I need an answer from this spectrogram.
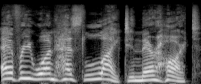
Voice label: touch, en; cookie run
